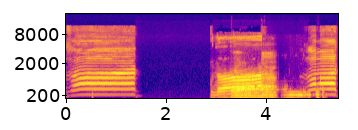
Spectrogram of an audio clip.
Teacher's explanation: ضاد ضاد অর্থাৎ জিভের কিনারা উপরের মাড়ির দাঁতের গোড়ার সাথে লাগান।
